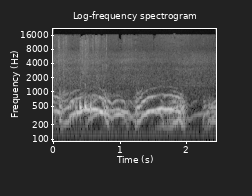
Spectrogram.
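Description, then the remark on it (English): Several rock pigeons coo continuously, their low, throaty, rolling calls overlapping in soft swelling phrases with no voices present. “When the boat reaches its destination, watch for a flock of rock pigeons on the ferry dock pilings as you disembark.”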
